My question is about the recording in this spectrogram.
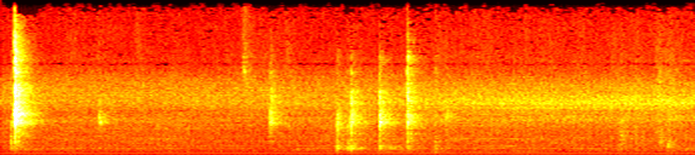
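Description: Sharp clicks and light taps of small metal fittings being handled and adjusted by hand on a pantograph's ball pivot assembly: one louder click just at the start, a cluster of fainter ones around the middle, and one more near the end, over a steady low hum.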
